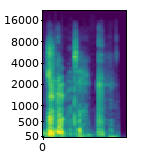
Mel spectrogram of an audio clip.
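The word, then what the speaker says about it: Triptych: the character of will Trent right okay that's trip tick is that how you say it yes trip tick then yes that's the one that I have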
